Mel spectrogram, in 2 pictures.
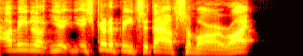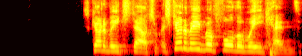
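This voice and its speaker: A young man hosting a live fan chat stream, upbeat and chatty as he reads out viewers' comments and gives shout-outs, with a head cold that leaves him a bit sniffly. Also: high-pitched.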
